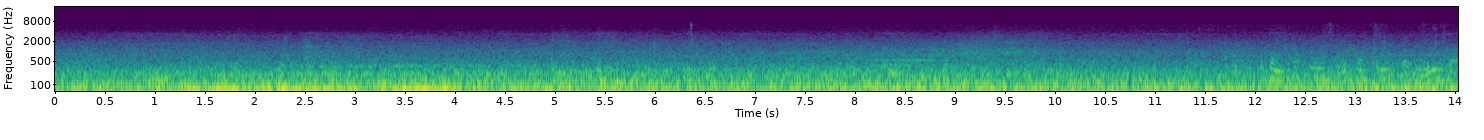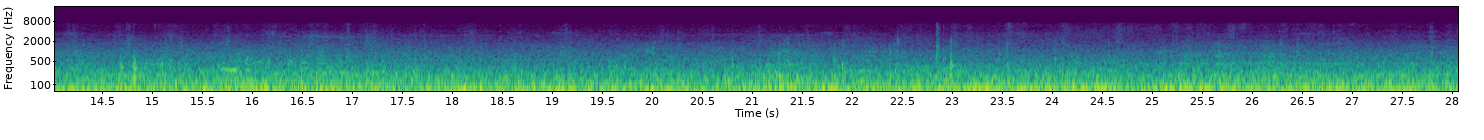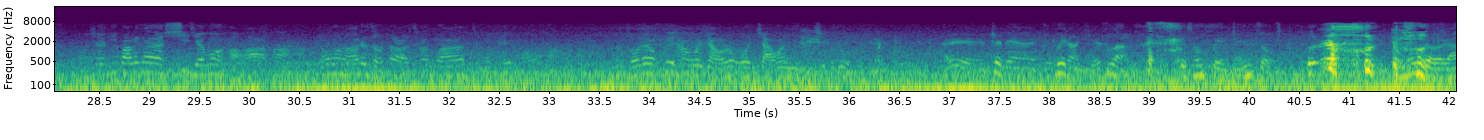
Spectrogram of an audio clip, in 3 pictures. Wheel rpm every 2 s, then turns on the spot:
0, 0, 0, 0, 0, 0, 0, 0, 0, 0, 0, 0, 0, 0, 0, 0, 0, 0, 0, 0, 0.
none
